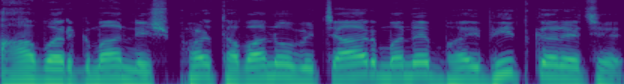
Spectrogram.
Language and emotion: Gujarati, fearful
